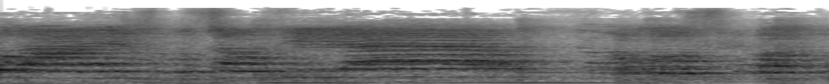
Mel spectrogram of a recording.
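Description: A group of young children singing a song together as a choir, the voices holding long sung notes.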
